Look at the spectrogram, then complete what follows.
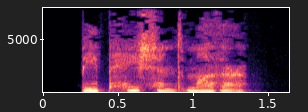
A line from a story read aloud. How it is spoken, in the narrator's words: I murmur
